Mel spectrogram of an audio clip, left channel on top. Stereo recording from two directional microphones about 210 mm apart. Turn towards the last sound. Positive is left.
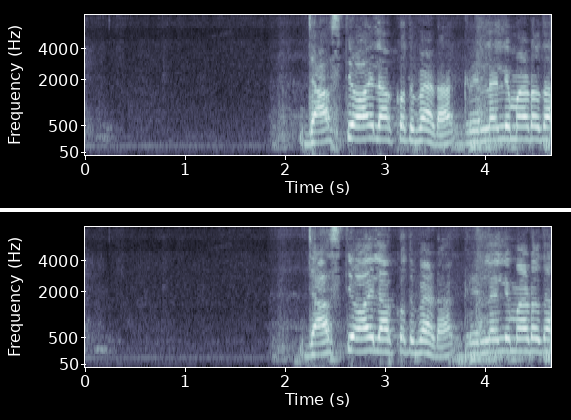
turn(degrees=10)  # may be behind; listen again after turning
